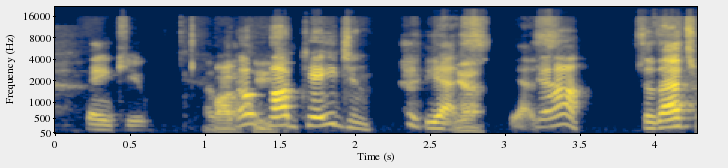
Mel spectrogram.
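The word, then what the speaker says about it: Bobcaygeon: mags or Greg's Greg to help with this pronunciation Bob Bob Cajun thank you oh Bob Cajun yes yes yeah so that's where this photo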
